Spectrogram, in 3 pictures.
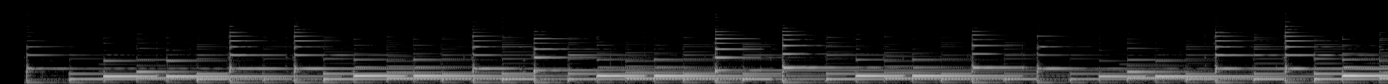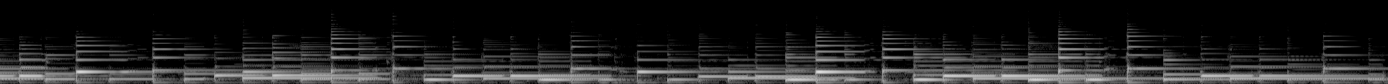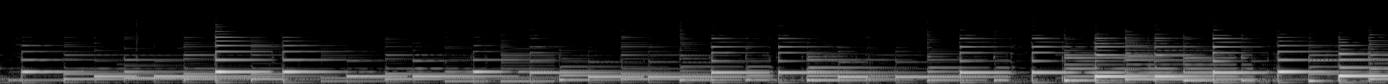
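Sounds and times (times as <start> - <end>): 
prelude: 0.3 - 41.6.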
